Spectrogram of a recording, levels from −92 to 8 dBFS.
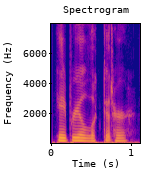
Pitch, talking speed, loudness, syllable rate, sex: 185 Hz, 215 wpm, -18 LUFS, 6.7 syllables/s, female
